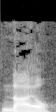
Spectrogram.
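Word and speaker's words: Knile: Joseph Randall, Lance Dunbar, Boom Heron, Latavius Murray, Kenile Davis. – It's pronounced Nile Davis.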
